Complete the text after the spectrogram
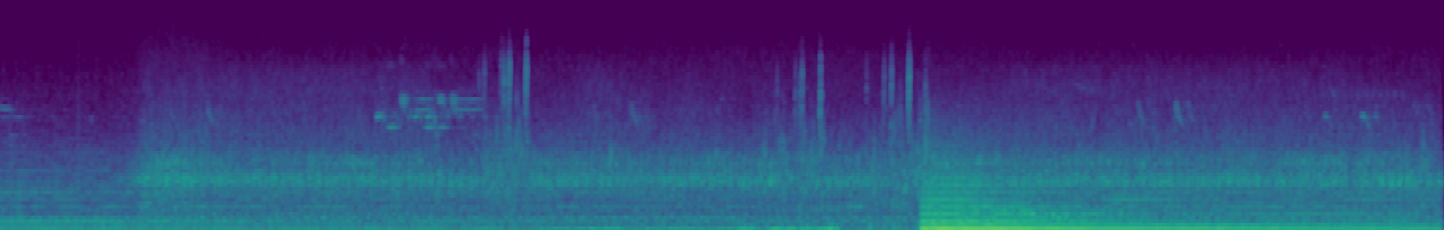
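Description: Rain pours down outside.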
